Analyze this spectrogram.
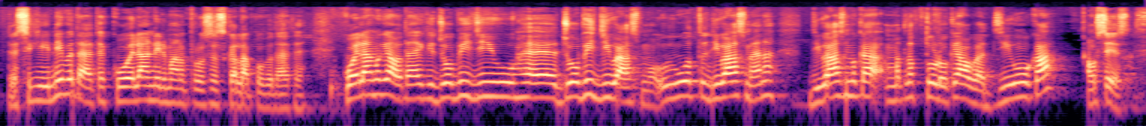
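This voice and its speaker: A man's voice: high-pitched, racing, hardly any pauses. A man teaching a live class, who keeps asking questions and answering them himself while repeating the key words. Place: classroom with students.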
